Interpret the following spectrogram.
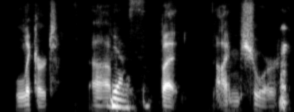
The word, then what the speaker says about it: Likert: time yes yeah um I do believe that the proper pronunciation is liquored um yes but I'm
